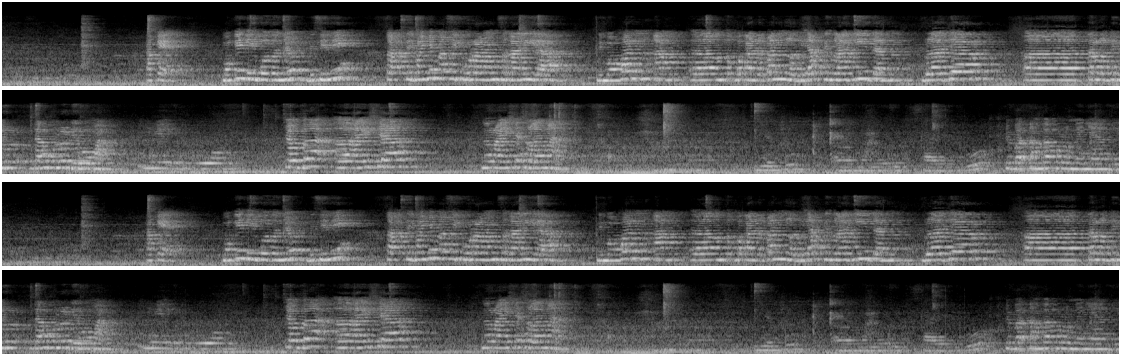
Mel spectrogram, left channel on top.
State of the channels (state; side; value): quieter; right; 3.1 dB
